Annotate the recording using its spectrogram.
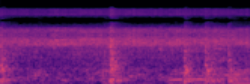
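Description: Tomatoes, spinach and sliced hot dog and salami frying in olive oil in a small pan, with a steady sizzle, as a wooden spoon stirs them. There is one sharp click about a second in.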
